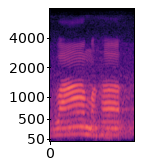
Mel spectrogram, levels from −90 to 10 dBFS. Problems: none marked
